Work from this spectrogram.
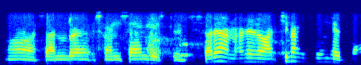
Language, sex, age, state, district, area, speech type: Telugu, male, 18-30, Telangana, Kamareddy, urban, conversation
